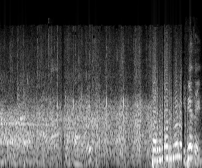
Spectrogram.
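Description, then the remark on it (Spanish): In a played recording, an audience applauds Paco Ignacio Taibo in a steady, dense patter of clapping for about three seconds, and then a man's voice starts speaking loudly over the fading applause. “todavía le aplauden, hijos de su pinche madre, tengan dignidad, pendejos.”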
